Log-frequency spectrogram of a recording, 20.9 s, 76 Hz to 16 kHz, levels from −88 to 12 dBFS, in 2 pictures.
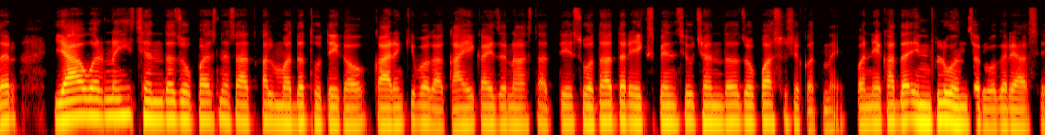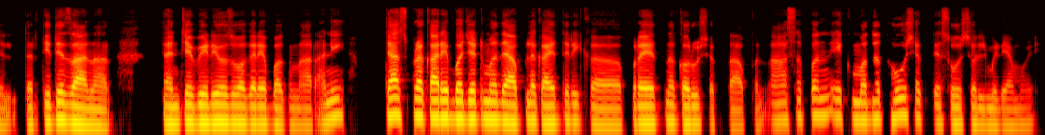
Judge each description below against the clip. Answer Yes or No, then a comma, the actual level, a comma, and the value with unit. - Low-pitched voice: Yes, low, 125 Hz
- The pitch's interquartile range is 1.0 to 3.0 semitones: Yes, narrow, 2.5 semitones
